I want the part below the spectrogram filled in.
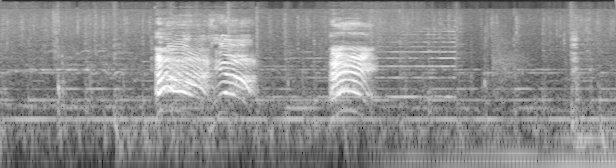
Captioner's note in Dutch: paarden hinniken; spannende muziek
